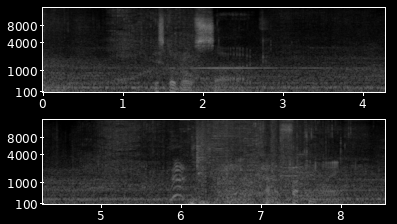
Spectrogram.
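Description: A sword swishes and clangs in a game fight.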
